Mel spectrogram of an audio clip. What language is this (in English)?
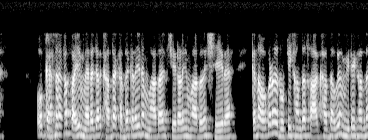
Punjabi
